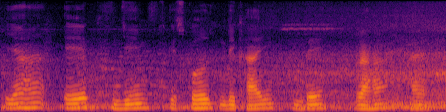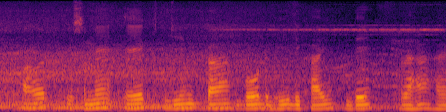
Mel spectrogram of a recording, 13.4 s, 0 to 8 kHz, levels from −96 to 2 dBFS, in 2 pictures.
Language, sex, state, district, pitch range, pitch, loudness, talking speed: Hindi, male, Uttar Pradesh, Ghazipur, 105-125 Hz, 115 Hz, -30 LUFS, 85 wpm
